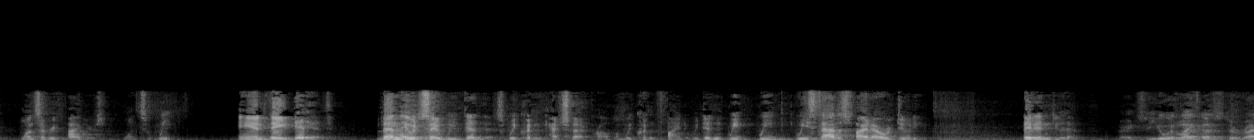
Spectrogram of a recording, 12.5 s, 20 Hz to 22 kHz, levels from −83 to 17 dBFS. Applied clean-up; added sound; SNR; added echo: neural separator model SepFormer DNS4.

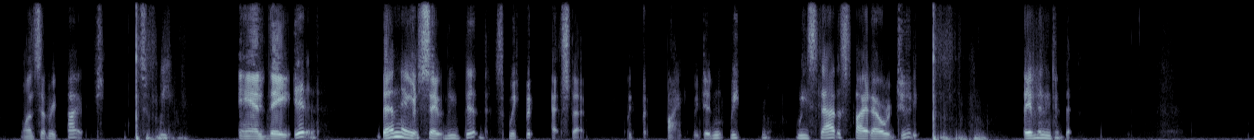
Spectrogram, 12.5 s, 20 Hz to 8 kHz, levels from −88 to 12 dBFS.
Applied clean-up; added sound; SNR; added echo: neural diffusion model UNIVERSE++.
